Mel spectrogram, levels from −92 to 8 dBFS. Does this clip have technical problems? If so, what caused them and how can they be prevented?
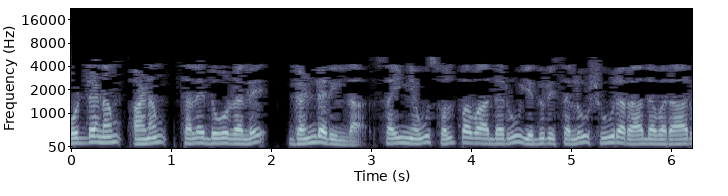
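Yes. MP3 compression damage runs through the whole clip. The speech sounds watery and swirly, and nothing remains above 5.3 kHz. The likely cause is a very low bitrate, with heavy damage consistent with about 16 kbps. Short of bits, the encoder cuts the treble at that fixed point and drops weak frequency lines that flicker on and off from frame to frame. To prevent it, encode at a much higher bitrate or keep a lossless original.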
